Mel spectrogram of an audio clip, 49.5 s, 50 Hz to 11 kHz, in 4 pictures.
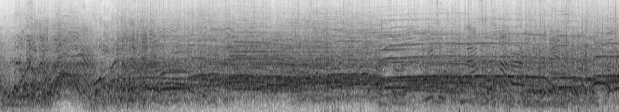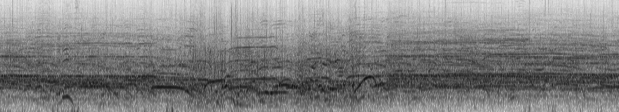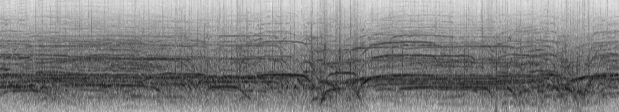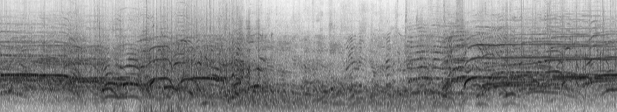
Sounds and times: Speech: 0:06.2 - 0:12.2, 0:16.6 - 0:20.7, 0:39.2 - 0:48.3.

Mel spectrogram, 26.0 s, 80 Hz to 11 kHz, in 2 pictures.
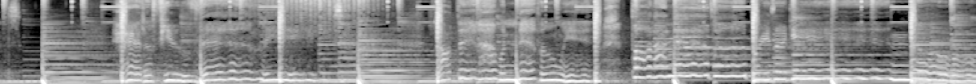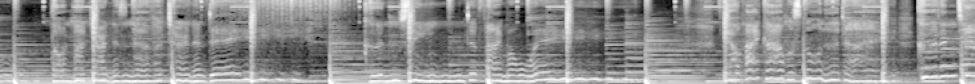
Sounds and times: Music: 0:00.0 - 0:26.0.

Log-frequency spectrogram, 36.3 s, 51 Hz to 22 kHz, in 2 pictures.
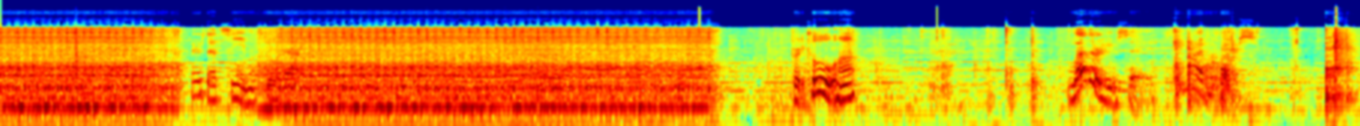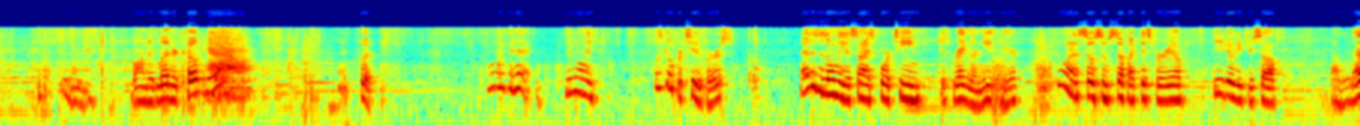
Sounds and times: Music: 0:00.0 - 0:36.2
Speech: 0:02.6 - 0:04.1, 0:14.2 - 0:16.8, 0:18.9 - 0:21.2, 0:24.6 - 0:26.2, 0:26.8 - 0:27.9, 0:28.8 - 0:35.2, 0:35.9 - 0:36.2.

